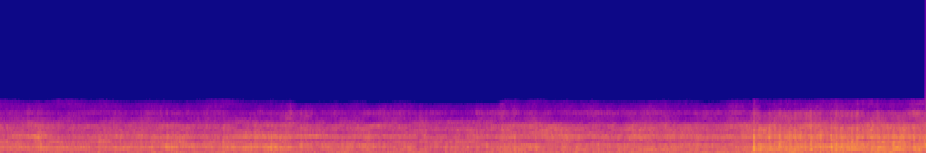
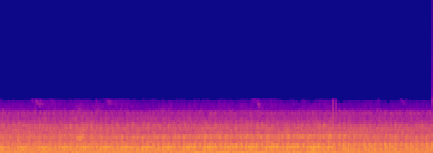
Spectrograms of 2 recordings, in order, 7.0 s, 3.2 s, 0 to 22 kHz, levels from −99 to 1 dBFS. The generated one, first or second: first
